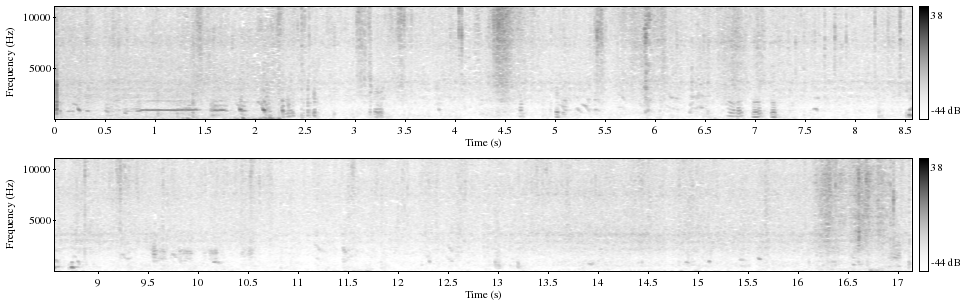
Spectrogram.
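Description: Chickens clucking softly as they peck at scattered grass, with one drawn-out call about a second in and a short low rumble around two seconds in.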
